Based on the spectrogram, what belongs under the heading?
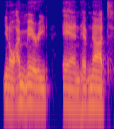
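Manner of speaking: usual speaking voice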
